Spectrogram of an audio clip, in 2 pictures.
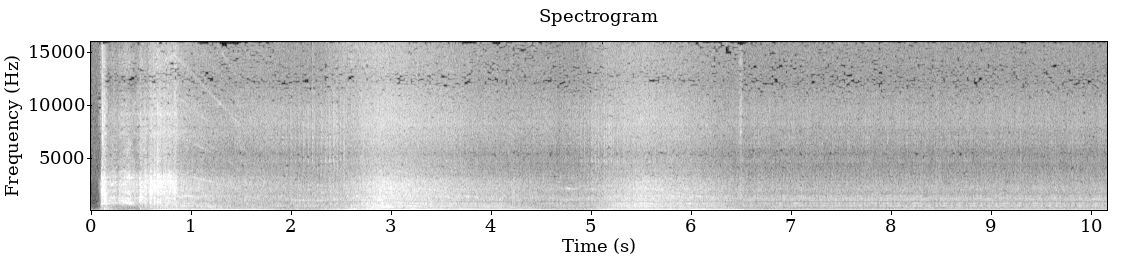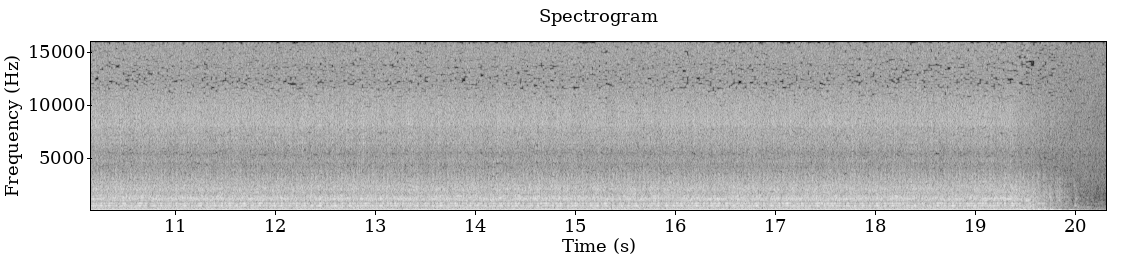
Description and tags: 20050821.engine.VWGolf
a gasoline Volkswagen Golf engine starting, idling, stopping/motor de gasolina de un VW golf arrancando, en ralenti y parando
